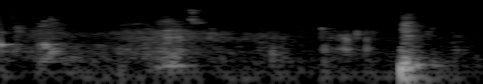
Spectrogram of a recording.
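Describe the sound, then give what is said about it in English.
Quiet sipping and swallowing from a water bottle after its cap is taken off, soft wet mouth sounds, ending with a short thump as the bottle is set down or handled. “Oh, help if I took my cap off my water.”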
